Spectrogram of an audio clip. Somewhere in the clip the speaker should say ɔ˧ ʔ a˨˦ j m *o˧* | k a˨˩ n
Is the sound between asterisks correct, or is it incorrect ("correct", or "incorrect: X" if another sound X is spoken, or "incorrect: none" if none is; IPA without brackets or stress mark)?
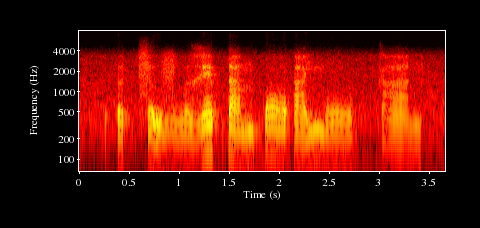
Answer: correct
